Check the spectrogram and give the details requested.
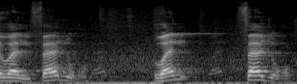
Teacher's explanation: فا کے اوپر زبر آ رہا ہے، را موٹا ہو جائے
